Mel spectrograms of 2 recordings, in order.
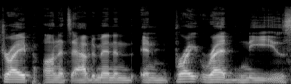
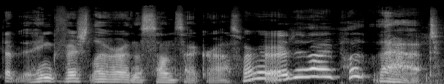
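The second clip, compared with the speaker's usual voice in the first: rising high as he searches; scatterbrained character voice, pitched up at the end; flustered crazy old-hand character; 3 semitones higher than usual. Acted.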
